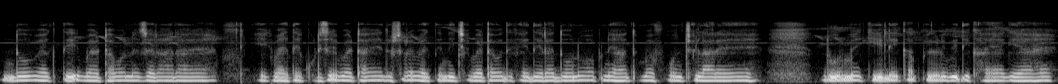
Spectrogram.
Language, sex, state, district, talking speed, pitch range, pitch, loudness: Hindi, female, Jharkhand, Ranchi, 225 wpm, 175-185 Hz, 180 Hz, -15 LUFS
